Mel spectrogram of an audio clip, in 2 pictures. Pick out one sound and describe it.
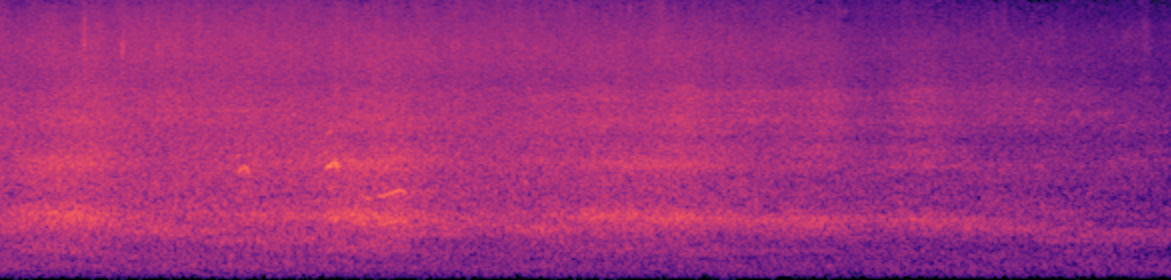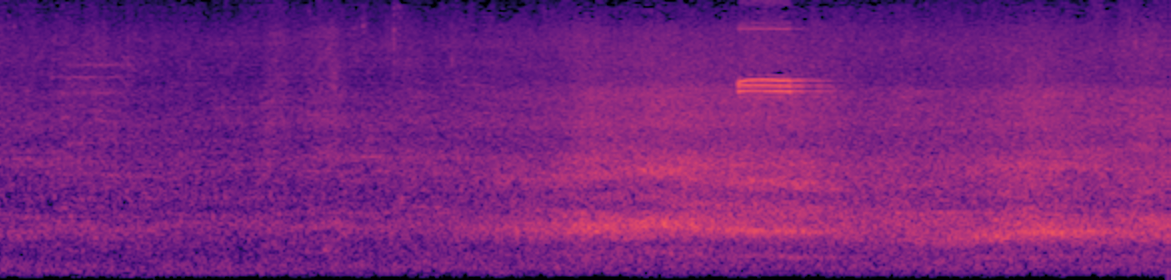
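A large stadium crowd roars and chants, swelling and fading.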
